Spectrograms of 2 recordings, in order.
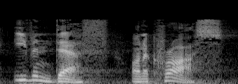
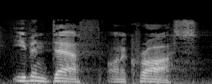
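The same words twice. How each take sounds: Both takes have the same delivery.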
